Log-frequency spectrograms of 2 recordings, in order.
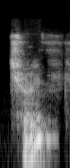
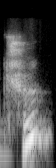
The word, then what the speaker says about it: truth: Y no solamente va a ser true, porque true, como lo dices, es que termina en una E. Y eso significa verdadero, ¿no? Pero para que signifique verdad lo que pronuncias, tiene que sonar la TH del final.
